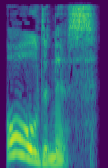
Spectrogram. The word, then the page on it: oldness: British English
